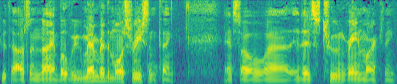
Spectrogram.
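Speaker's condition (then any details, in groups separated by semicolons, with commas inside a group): No condition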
